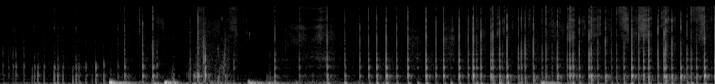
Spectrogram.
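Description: Fast tapping on the softcover book "Harry Potter en de steen der wijzen." Quick, dry, irregular taps run continuously with soft, low thuds, and a few heavier knocks stand out near the start. Each tap dies away almost instantly.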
